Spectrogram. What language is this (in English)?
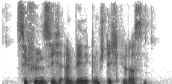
German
